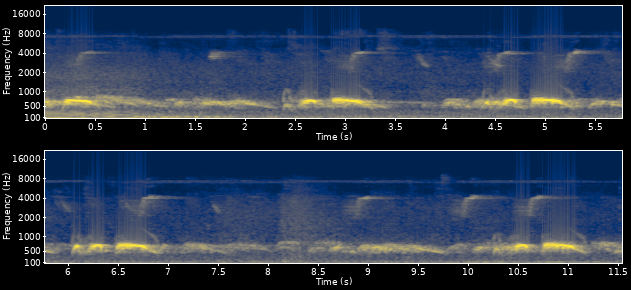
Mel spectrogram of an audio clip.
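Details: A young, selected Malaysian spotted dove, recently started and calling vigorously, gives low, soft, rolling coos in phrases repeated every two to three seconds, with thin high chirps from small birds in the background.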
